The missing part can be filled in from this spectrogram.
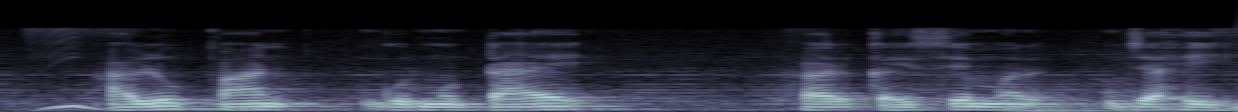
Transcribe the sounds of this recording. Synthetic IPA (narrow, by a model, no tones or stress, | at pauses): alupanɡuɾmuʈae | həɾkəɪseməɾd͡ʒaɦi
